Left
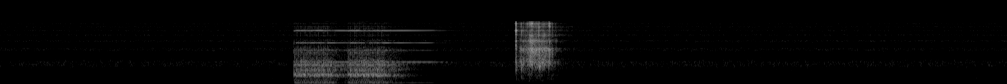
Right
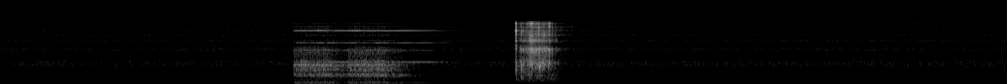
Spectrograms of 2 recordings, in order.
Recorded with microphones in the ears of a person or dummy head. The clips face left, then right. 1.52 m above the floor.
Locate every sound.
2.9 s a phone ringing: 65° left (ahead or behind), 4 m
5.2 s crumpling: 30° right (ahead or behind), 0.6 m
